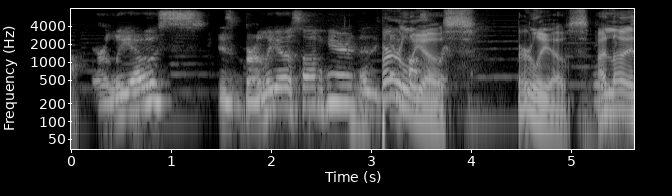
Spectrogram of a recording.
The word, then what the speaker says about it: Berlioz: Berlioz. I love it. It's a great. It's absolutely. It's just a nutritious part of a balanced breakfast. It's pronounced Berlioz.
